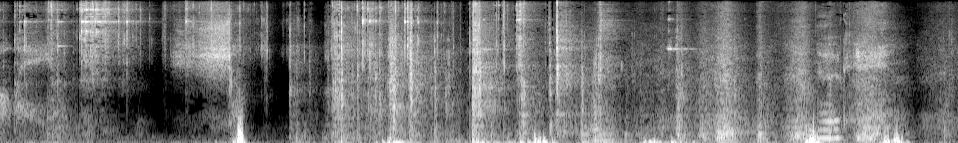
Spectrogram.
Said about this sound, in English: So here we go. Keys. Gotta find the keys. Here they are.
